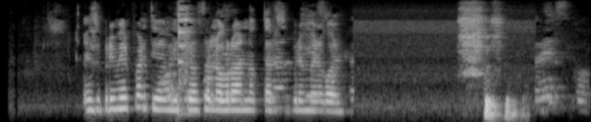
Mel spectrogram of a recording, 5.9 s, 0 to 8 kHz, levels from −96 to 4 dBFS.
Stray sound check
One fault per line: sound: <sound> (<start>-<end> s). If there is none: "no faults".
sound: laugh (4.6-5.3 s)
